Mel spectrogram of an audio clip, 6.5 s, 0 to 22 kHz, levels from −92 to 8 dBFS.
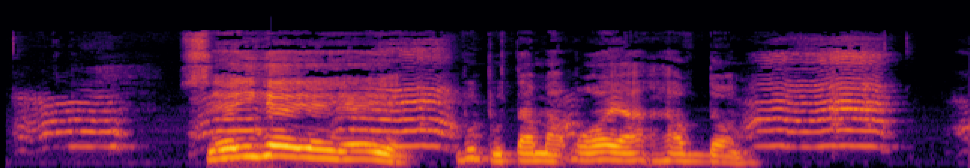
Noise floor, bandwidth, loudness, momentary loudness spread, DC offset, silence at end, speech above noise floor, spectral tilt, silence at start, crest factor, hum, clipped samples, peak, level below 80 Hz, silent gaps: -47 dBFS; 11.5 kHz; -16 LUFS; 19 LU; under 0.1%; 0 s; 32 dB; -5.5 dB/octave; 0.1 s; 16 dB; none; under 0.1%; 0 dBFS; -54 dBFS; none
